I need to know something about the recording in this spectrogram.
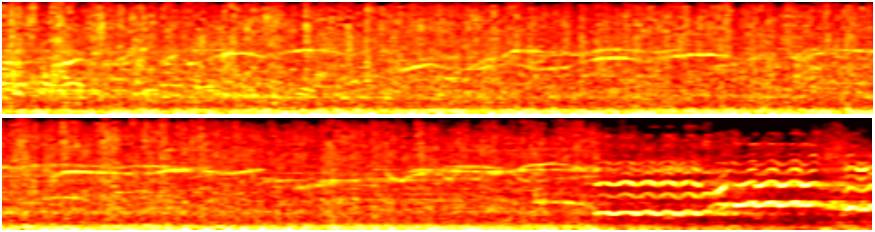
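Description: Audience applause and whooping mixed with water splashing as a line of performers runs through a shallow stage pool. Near the end an operatic voice with wide vibrato comes in over orchestra.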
